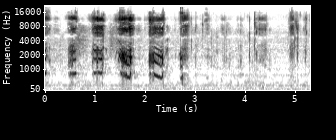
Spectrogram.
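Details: Bulldog puppy giving a series of short, high whining whimpers and yips that rise and fall, about five bursts in the first three seconds, then quieter, with a steady low hum underneath.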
